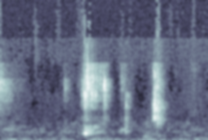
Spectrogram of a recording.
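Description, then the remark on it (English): Quiet mouth sounds of people sipping a chilled, sunrise-coloured drink, with soft wet slurps and a couple of brief sharper clicks over low background rumble, no talking. “But go ahead and take a sip, you guys.”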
